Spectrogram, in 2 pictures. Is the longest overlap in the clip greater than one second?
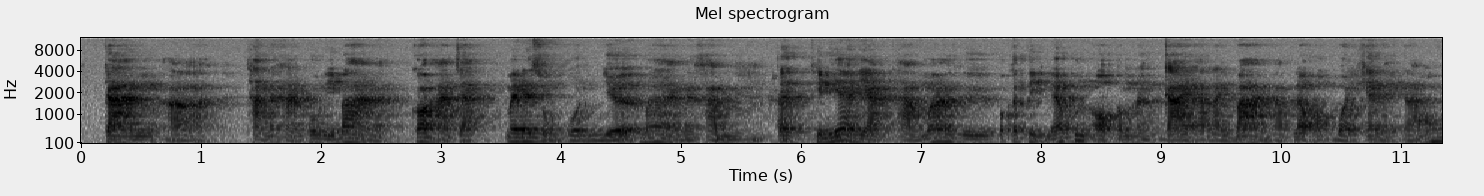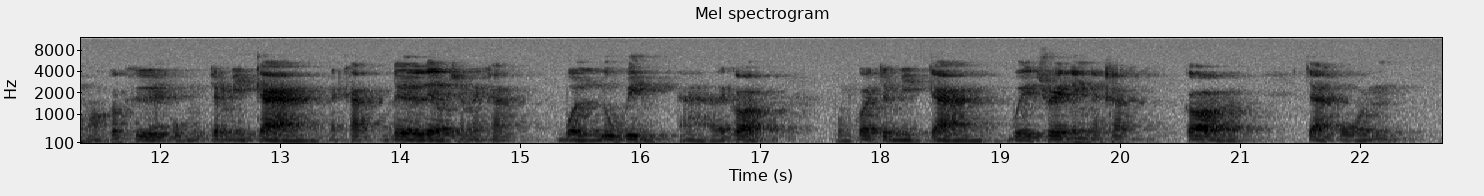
No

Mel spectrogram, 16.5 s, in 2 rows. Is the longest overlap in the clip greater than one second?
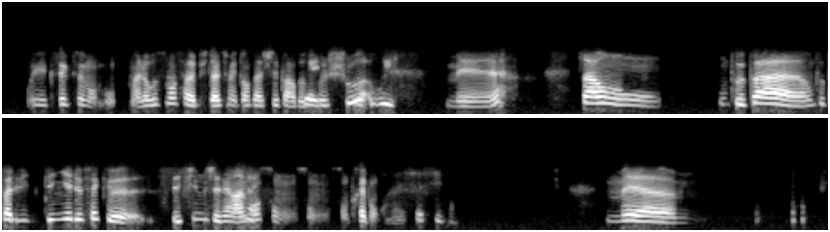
No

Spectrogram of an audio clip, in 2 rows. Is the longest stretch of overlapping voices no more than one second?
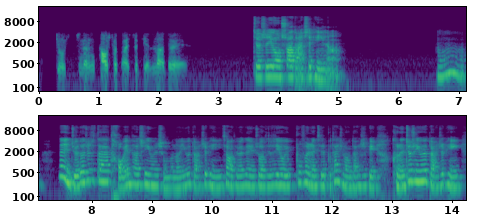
Yes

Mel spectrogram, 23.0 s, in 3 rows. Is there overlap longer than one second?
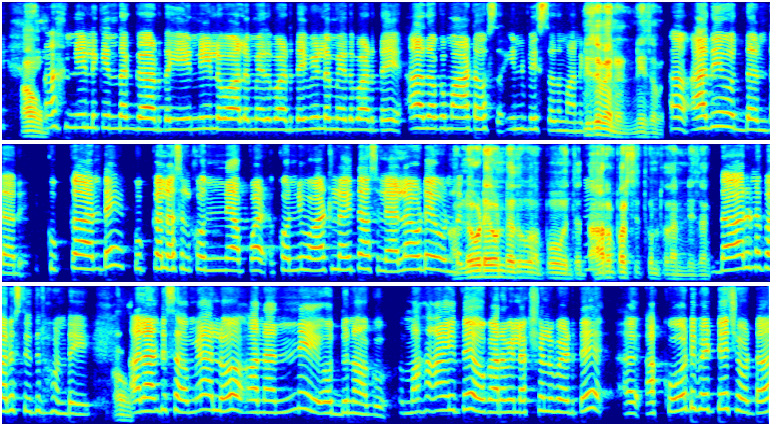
No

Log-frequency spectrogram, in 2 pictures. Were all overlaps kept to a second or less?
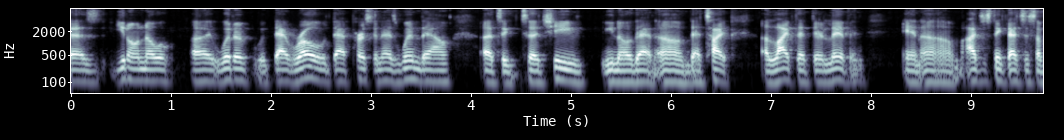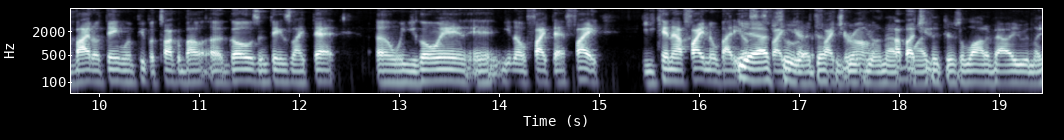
No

